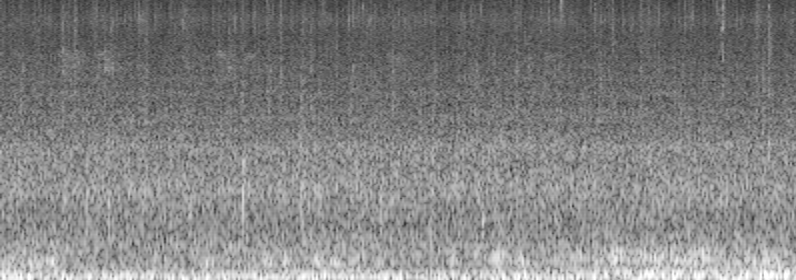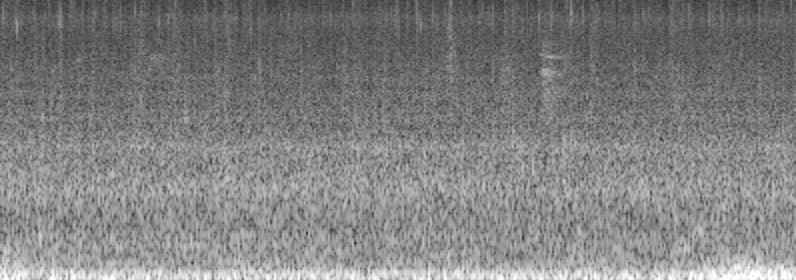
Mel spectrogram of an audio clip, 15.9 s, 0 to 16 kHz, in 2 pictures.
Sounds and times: Rain 0.0 - 15.9
thunder 15.1 - 15.9

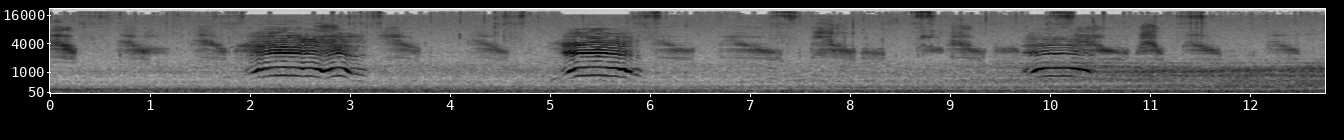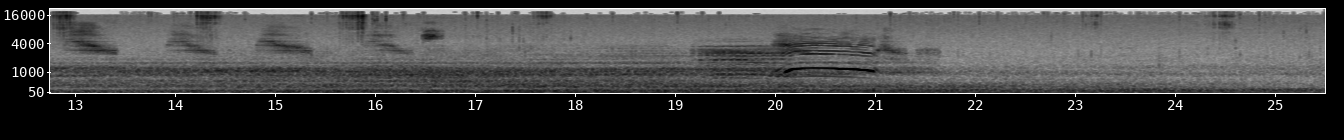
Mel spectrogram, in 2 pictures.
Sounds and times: Arctic Terns 0.0 - 22.0
slight swell of the tide 0.0 - 25.5
Shetland sheep 1.8 - 3.2
Shetland sheep 5.0 - 6.4

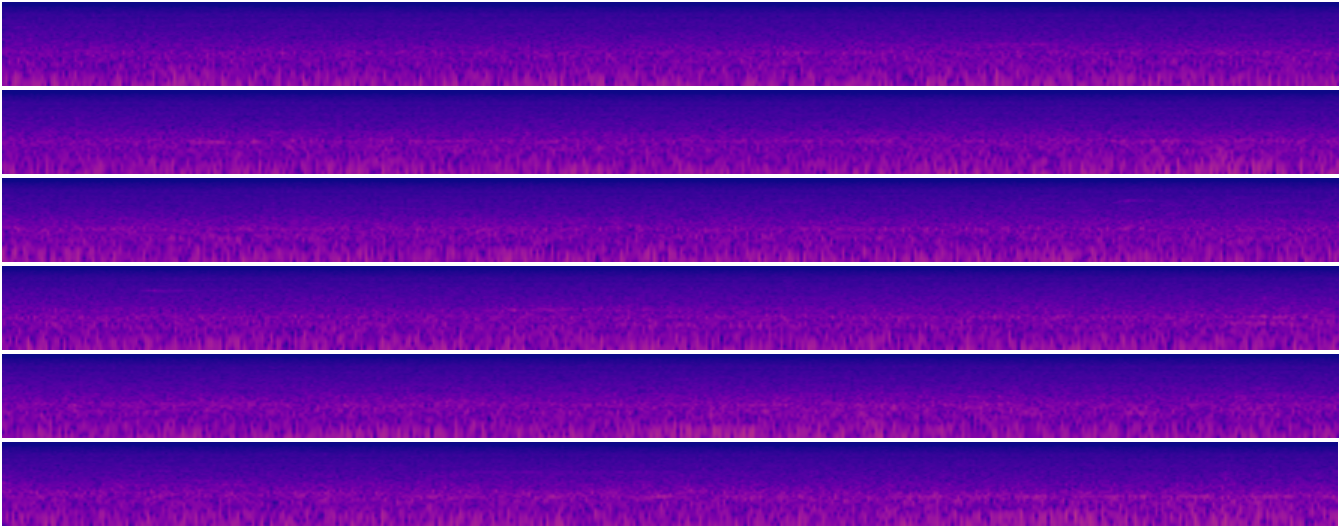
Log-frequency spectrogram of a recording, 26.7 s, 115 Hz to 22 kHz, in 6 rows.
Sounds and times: noise of the traffic on the ring road 15.2 - 26.7

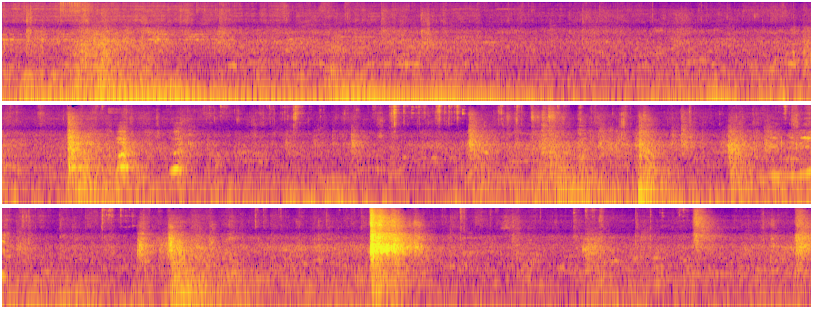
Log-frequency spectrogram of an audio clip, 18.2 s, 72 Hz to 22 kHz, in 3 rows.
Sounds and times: Traffic Sound 0.0 - 13.4

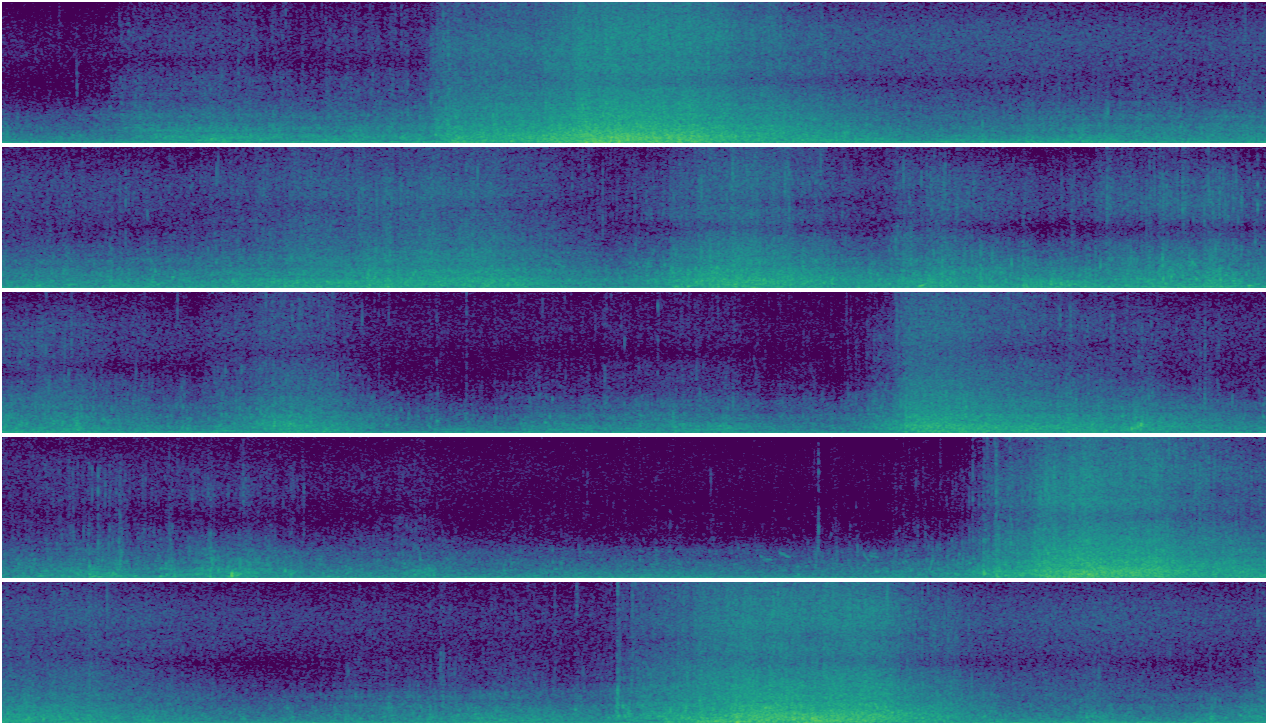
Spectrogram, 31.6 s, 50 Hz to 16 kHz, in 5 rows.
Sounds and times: waves 0.0 - 31.6

